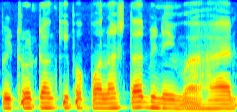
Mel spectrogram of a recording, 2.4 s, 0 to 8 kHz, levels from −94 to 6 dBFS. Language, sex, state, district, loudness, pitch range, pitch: Hindi, male, Jharkhand, Garhwa, -16 LUFS, 115-135 Hz, 125 Hz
